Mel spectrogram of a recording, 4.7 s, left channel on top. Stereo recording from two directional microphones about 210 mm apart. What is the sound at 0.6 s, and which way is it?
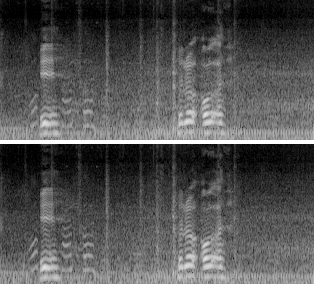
Speech, 20° right (ahead or behind).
